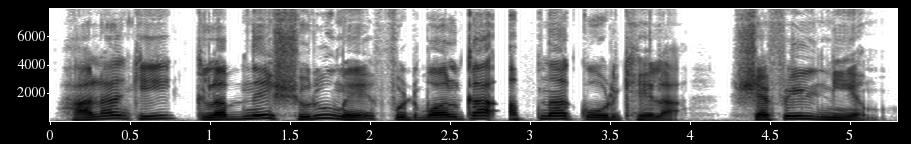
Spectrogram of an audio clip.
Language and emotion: Hindi, neutral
